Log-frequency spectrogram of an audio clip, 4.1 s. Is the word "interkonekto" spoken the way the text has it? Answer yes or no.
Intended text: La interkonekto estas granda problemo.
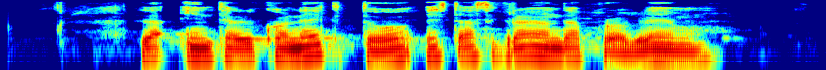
yes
